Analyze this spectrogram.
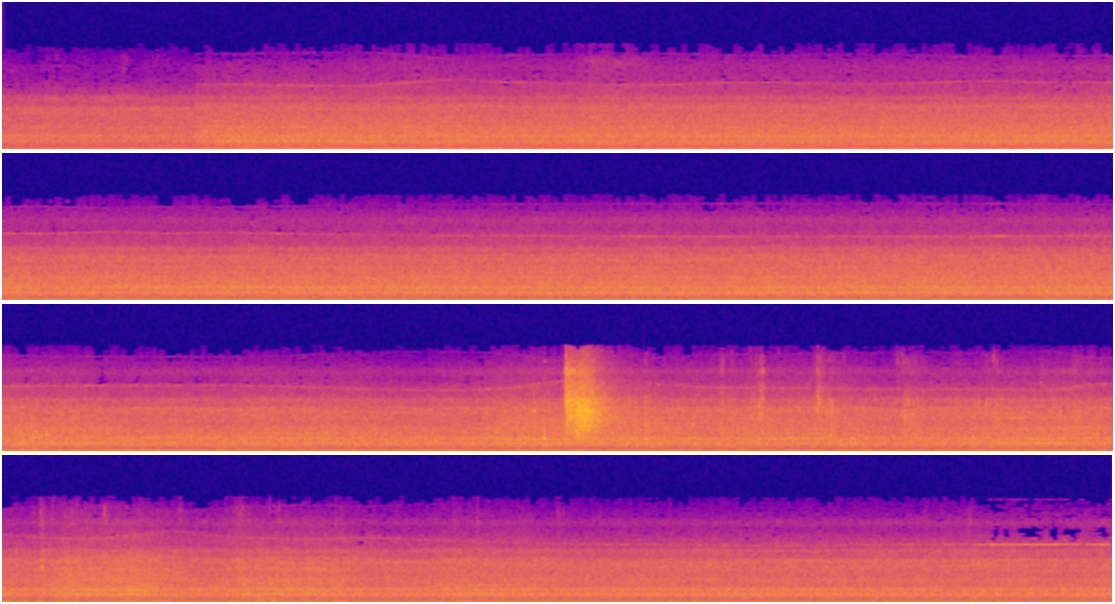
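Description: Dump truck's diesel engine running steadily, heard from inside the cab, with one brief sharp high noise about two-thirds of the way through.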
